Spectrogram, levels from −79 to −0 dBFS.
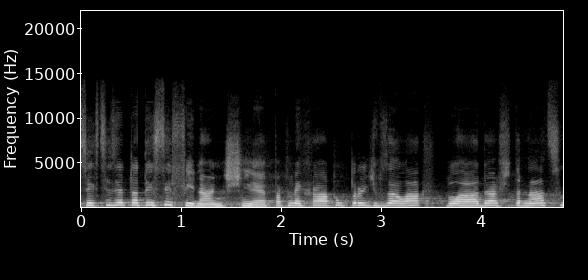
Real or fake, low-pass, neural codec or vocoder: fake; 14.4 kHz; codec, 32 kHz, 1.9 kbps, SNAC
